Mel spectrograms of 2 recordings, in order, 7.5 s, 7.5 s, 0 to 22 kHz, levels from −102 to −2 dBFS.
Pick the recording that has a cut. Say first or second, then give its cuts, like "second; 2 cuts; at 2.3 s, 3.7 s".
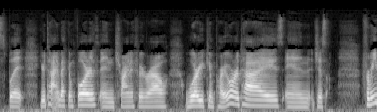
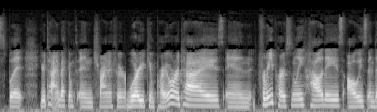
second; 3 cuts; at 1.5 s, 2.5 s, 5.1 s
